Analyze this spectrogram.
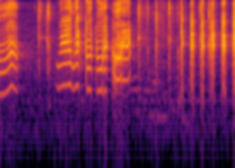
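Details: Indian ringneck parakeet kept as a talking pet: wavering harmonic speech-like syllables at first, then a fast train of raspy, clicking squawks toward the end.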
